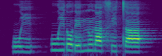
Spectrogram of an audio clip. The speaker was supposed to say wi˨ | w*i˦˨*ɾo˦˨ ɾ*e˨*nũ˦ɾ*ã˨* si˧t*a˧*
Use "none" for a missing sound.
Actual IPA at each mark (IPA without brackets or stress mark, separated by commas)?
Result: i˦, e˧, ã˧, a˧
